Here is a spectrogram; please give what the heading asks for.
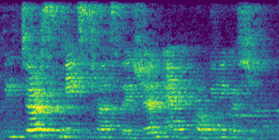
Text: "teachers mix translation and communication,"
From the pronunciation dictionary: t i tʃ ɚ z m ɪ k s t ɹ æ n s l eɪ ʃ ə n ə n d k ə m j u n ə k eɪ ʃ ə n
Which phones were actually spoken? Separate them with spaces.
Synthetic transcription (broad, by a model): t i tʃ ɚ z m ɪ k s t ɹ æ n s l eɪ ʃ ə n ə n d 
